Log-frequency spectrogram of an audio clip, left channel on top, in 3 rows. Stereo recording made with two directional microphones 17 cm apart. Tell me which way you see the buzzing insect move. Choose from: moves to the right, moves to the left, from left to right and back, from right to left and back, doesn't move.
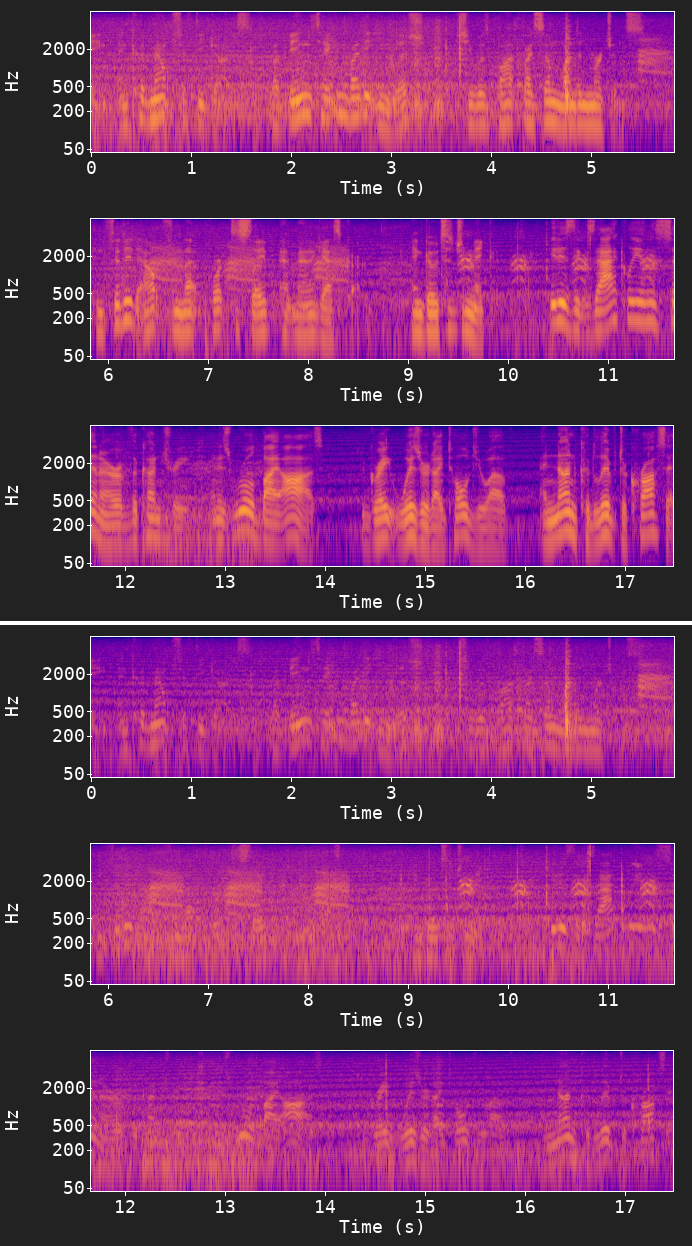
moves to the right.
